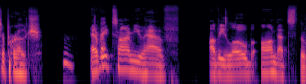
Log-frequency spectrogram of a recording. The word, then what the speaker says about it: Avi Loeb: Every time you have Avi Loeb on, that's the correct pronunciation.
